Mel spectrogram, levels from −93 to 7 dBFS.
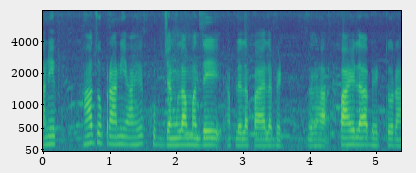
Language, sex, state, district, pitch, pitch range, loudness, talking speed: Marathi, male, Maharashtra, Mumbai Suburban, 145 Hz, 135-155 Hz, -19 LUFS, 165 wpm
